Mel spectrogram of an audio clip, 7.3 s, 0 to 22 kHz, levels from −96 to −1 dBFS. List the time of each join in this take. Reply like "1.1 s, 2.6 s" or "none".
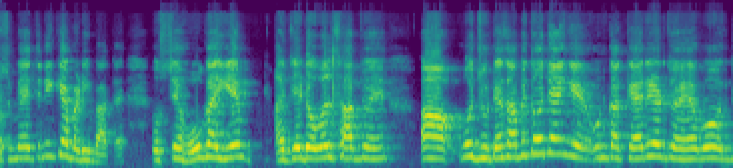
2.6 s

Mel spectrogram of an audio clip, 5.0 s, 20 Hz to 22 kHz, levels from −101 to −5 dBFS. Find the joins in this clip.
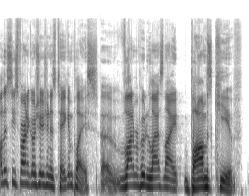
1.9 s

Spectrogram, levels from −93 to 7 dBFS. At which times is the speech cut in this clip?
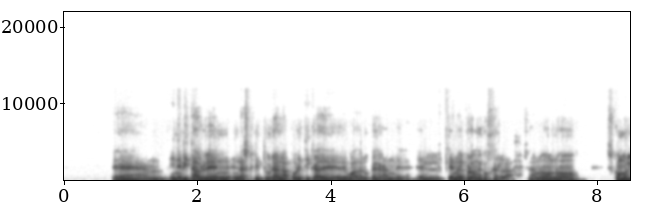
none

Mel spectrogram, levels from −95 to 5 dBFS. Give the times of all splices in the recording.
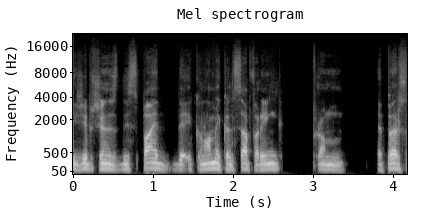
none

